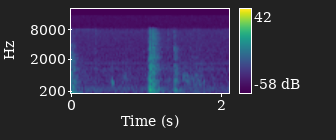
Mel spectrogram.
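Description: A flute case being handled and set down: a short knock about a second in, then a lighter one just after.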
